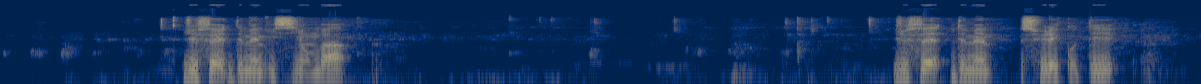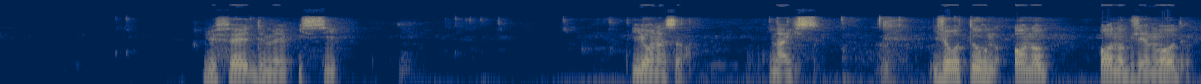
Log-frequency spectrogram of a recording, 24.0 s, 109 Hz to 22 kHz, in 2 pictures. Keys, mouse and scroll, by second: 0.0-0.7 scroll down 13, 0.9 scroll up 1, 1.4 scroll down 1, 1.6 scroll up 3, 2.5 alt+right click, 3.5-5.3 drag, 5.3 Tab, 5.7 scroll down 2, 5.9-6.9 middle drag, 6.9-7.4 shift+scroll up 11, 7.6 scroll down 2, 7.8 middle click, 8.3 Tab, 9.3 ctrl+r, 13.6 ctrl+r, 17.0-17.8 middle drag, 17.8 a, 18.1-20.4 middle drag, 20.4 KP_1, 21.4 right click.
